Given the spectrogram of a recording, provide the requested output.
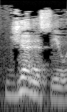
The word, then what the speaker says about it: Genesee: It cost like $2, and when I was in high school, I thought it was hilarious because it was called Genesee, which rhymes with Hennessy.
